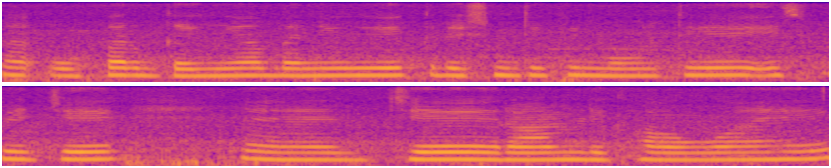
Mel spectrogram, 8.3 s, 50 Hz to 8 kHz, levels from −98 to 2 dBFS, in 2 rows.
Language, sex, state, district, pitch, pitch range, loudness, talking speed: Hindi, female, Uttar Pradesh, Hamirpur, 230 Hz, 220-235 Hz, -23 LUFS, 130 wpm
